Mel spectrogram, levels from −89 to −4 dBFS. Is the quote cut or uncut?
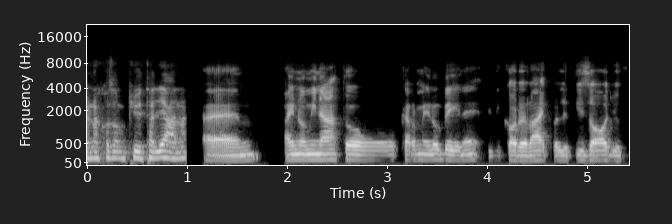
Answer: cut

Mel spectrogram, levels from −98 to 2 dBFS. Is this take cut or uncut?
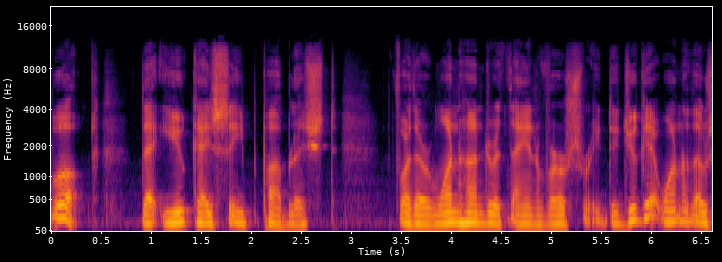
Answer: cut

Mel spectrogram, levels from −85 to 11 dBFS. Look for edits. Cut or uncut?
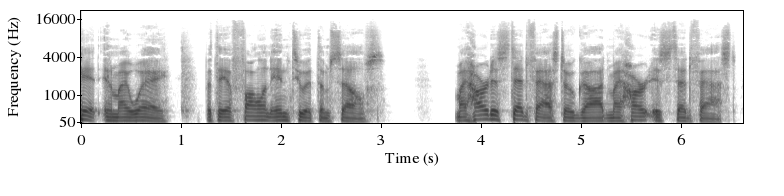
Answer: uncut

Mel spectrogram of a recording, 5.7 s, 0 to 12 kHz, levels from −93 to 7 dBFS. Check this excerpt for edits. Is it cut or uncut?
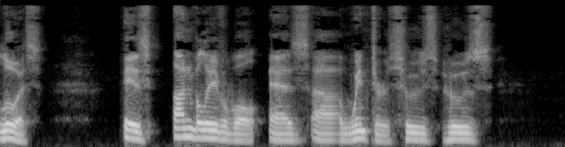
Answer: uncut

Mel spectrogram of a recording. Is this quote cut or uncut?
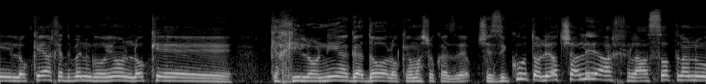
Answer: cut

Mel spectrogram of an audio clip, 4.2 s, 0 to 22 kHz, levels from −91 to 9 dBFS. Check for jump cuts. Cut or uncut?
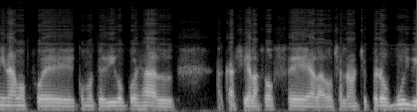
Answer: uncut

